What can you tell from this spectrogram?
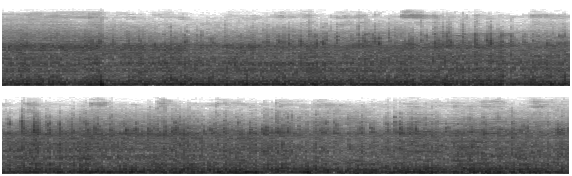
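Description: Engine of a lifted Dodge pickup on huge tires running steadily and loudly as it drives along a tough truck track.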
